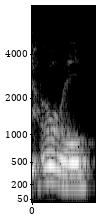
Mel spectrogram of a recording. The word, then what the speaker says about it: URL: And his name is Earl, but it's spelled URL.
